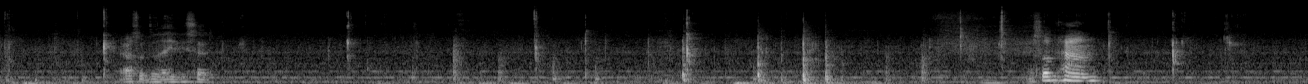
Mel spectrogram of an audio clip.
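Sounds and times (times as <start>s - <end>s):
faint steady hum: 0.0s - 13.0s
wet chewing clicks and smacks: 3.3s - 4.3s, 5.3s - 6.1s, 11.0s - 12.5s.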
